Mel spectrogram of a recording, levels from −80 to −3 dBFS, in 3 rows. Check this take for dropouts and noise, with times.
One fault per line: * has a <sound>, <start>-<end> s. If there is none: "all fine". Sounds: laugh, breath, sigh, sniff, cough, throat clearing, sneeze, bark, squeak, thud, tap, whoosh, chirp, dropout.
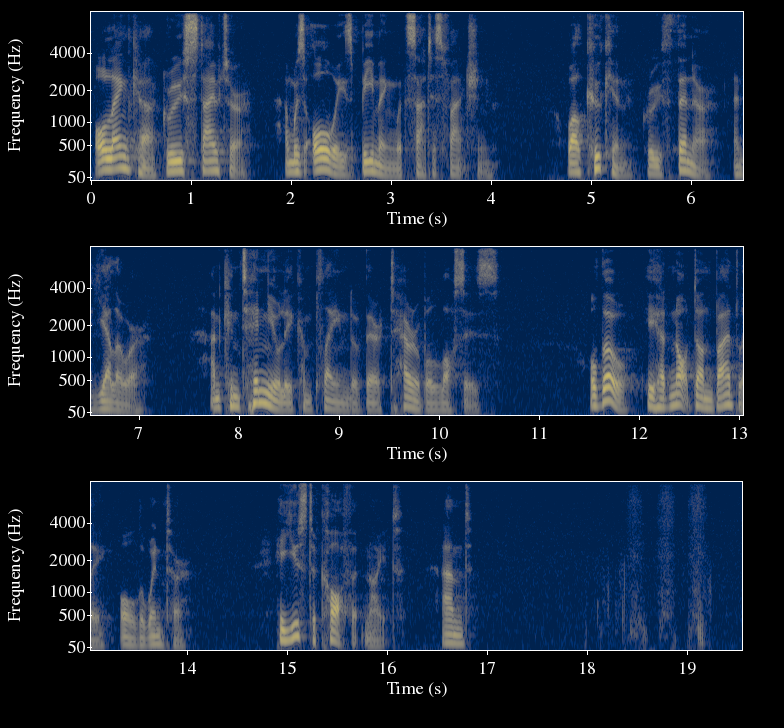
* has a sniff, 18.0-19.3 s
